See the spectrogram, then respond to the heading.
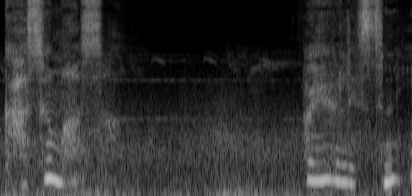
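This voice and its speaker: An actress playing a frail, devoted elderly Japanese woman in a game drama, breathy and weak, halting and wistful, often fading into a whisper. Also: high-pitched, fairly even intonation, a little hiss or hum. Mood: wistful, tender. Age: older. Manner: tender, halting, wandering. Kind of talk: dramatic video game acting. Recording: music behind the voice.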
